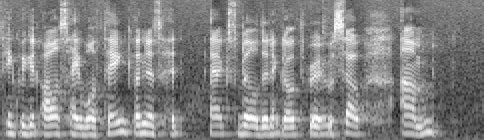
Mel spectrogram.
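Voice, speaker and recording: A fairly high-pitched woman at a moderate pace, with monotone, flat intonation and noticeable background noise. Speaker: state legislator. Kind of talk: public forum update. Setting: city council chambers. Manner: halting.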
